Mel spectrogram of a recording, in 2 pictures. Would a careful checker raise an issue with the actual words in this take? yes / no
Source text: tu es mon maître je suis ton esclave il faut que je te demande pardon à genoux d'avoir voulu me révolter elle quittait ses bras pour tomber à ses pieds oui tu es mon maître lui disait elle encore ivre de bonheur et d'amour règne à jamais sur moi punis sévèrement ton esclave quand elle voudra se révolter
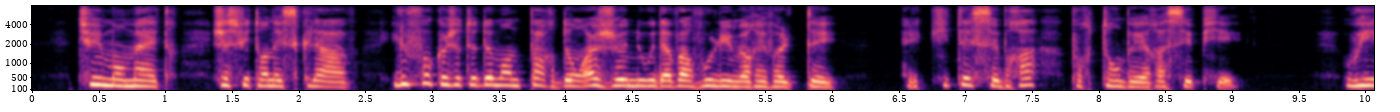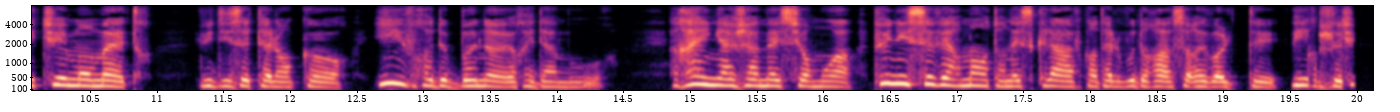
yes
